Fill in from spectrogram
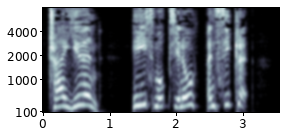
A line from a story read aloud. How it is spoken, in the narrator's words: Duncan shouted after her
